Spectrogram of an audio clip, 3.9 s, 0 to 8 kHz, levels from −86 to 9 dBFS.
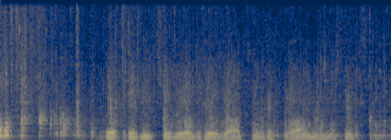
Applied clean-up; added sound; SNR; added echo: neural mask model RNNoise.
